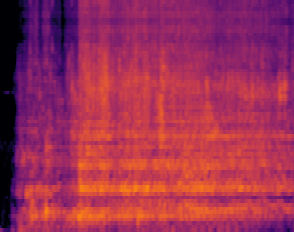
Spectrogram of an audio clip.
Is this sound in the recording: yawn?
no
